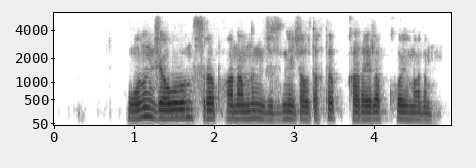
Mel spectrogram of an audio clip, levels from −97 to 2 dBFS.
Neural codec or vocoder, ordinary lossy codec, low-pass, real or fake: none; none; 5.4 kHz; real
